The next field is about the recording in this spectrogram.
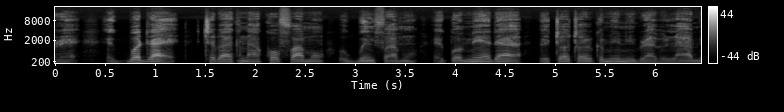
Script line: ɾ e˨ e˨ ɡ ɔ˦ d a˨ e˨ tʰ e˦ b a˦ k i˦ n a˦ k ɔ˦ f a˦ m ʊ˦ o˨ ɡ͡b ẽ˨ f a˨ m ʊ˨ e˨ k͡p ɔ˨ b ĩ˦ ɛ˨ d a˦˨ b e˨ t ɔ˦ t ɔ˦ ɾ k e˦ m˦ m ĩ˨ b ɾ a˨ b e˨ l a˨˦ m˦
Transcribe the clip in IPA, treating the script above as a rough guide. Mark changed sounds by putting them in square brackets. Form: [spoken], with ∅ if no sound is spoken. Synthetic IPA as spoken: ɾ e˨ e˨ [ɡ͡b] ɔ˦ d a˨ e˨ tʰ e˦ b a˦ k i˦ n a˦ k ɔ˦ f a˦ m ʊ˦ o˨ ɡ͡b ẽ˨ f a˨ m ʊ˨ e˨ k͡p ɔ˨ [m] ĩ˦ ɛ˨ d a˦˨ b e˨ t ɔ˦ t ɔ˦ ɾ k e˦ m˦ m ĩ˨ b ɾ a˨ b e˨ l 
